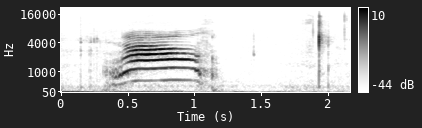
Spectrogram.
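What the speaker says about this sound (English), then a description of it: "Our neighbour's cat." A neighbour's cat gives a single clear, drawn-out meow, close and distinct, followed by a quiet pause and a small clicking sound.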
